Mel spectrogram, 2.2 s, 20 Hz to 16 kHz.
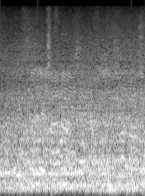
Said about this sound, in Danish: Der er jo, som jeg siger, en, måske nok en 400-500 danske fans herinde på poppen her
